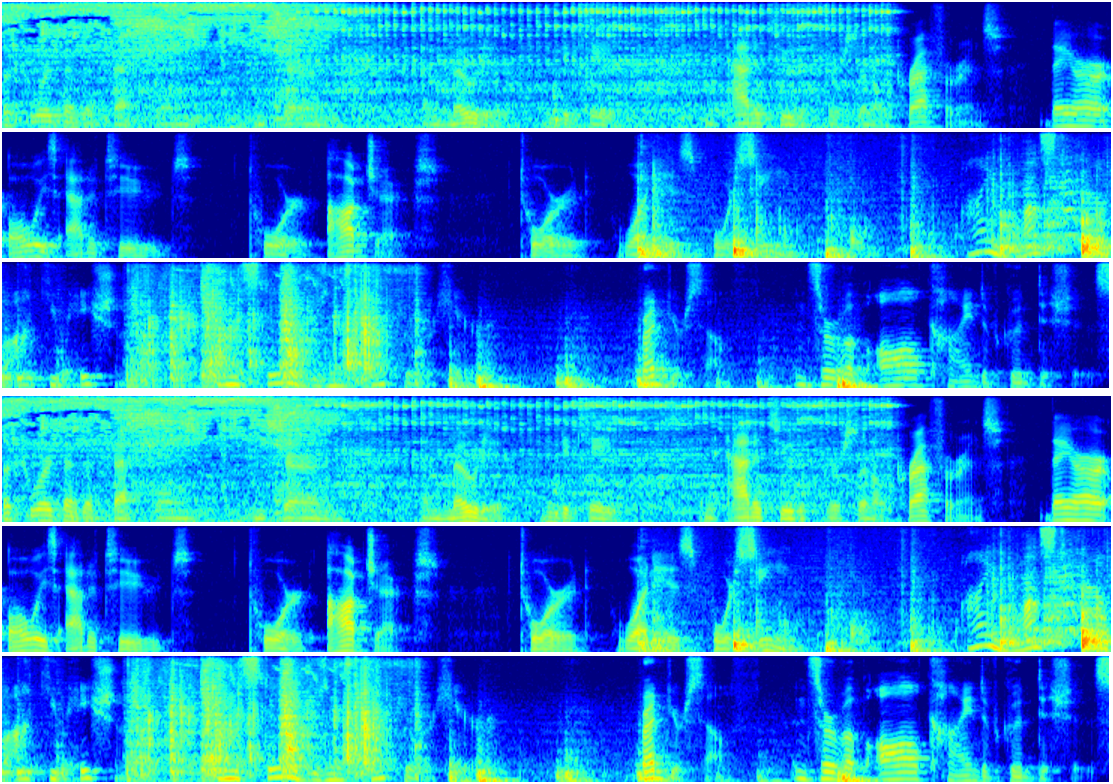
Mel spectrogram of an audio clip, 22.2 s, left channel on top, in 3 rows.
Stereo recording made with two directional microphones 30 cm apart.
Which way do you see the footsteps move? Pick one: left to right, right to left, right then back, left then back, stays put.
right then back.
